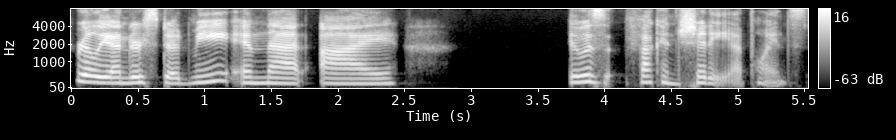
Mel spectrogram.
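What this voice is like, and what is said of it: Choked-up, emotional voice. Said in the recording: “getting choked up?”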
